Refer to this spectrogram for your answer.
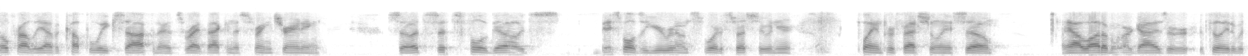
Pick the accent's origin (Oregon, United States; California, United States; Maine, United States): Oregon, United States; also born or lived in Perth, Australia; now in Adelaide, Australia; I was raised in Oregon.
